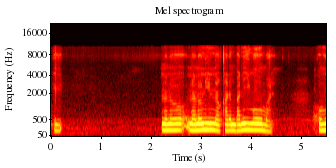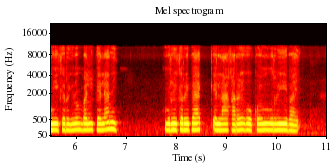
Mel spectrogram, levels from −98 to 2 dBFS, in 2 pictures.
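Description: Right from the start and all the way through, this speech has 4-bit ADPCM compression damage: each sample is coded as a coarse step off a prediction, so a gritty hiss rides every loud syllable, attacks sound roughened, and nothing above 10.6 kHz survives, which points to a bitrate near 89 kbps.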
